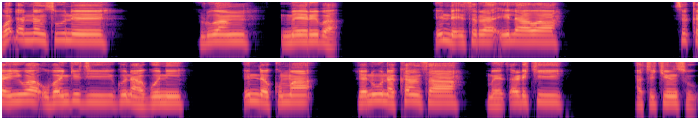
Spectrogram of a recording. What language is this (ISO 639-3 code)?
hau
